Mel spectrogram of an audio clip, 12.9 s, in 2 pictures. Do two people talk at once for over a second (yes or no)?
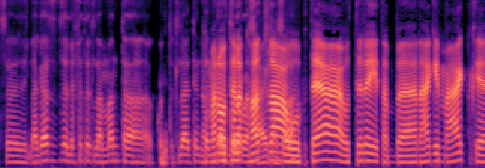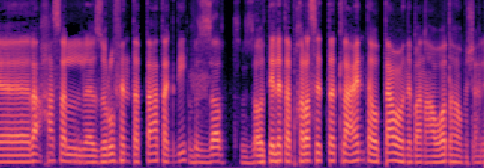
yes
